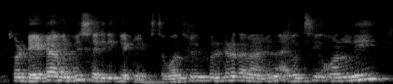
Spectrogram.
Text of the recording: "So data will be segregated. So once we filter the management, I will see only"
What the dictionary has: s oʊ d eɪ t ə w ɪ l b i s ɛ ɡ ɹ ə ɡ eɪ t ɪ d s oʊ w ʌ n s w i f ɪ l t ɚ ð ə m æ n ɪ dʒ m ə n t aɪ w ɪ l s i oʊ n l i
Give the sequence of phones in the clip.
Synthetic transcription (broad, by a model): s oʊ d eɪ t ə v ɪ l b i s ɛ ɡ ɹ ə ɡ eɪ t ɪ d s oʊ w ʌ n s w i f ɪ l t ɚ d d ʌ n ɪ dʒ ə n aɪ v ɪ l s i oʊ n l i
